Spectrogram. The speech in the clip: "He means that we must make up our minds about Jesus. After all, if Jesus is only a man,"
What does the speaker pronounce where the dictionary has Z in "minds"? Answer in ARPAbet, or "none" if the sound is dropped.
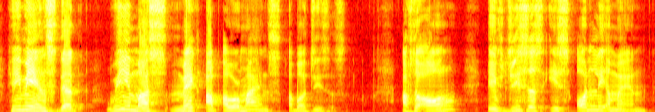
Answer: S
